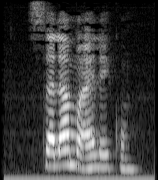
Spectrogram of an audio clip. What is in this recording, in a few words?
"salam", Berber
